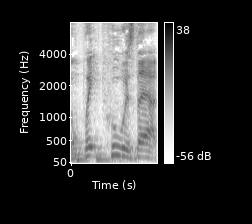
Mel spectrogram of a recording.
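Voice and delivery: ordinary talk, nothing marked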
